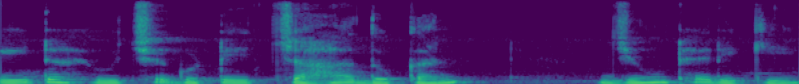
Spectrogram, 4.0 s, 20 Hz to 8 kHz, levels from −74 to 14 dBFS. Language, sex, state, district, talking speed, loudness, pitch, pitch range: Odia, female, Odisha, Khordha, 105 wpm, -17 LUFS, 210 Hz, 195-235 Hz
